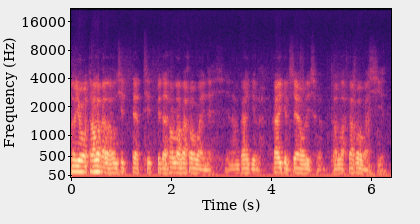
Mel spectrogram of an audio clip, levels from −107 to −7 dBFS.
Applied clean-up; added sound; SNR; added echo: none; none; none; none.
